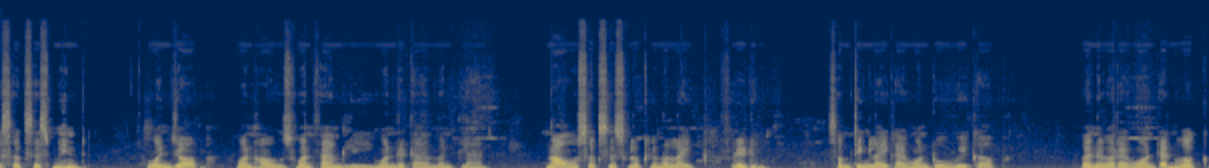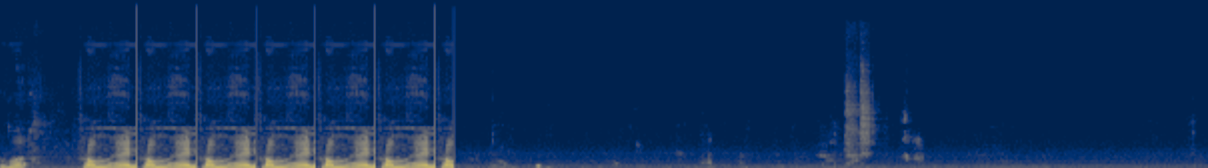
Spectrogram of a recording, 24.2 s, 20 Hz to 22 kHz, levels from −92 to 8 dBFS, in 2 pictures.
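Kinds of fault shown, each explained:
Broken-record loop: from about 13.44 s to 16.61 s the speech stops moving forward and a single fragment of roughly 0.6 s plays over and over, exactly the same each time, five times back to back, before things pick up again. That's the classic stuck-buffer sound, most likely the player, encoder or stream stalling and resending the last chunk it had, so whatever should have played in those three seconds is simply gone.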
